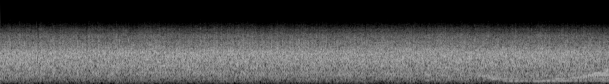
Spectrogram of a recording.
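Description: Studio audience applauding steadily. About five seconds in, a band's brass starts the next tune under the applause.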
